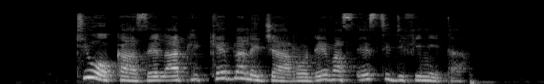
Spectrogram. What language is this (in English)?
Esperanto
